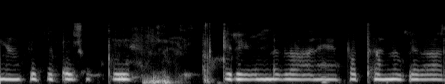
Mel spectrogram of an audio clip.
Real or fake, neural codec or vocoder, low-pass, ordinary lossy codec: fake; codec, 24 kHz, 1.5 kbps, HILCodec; 7.2 kHz; none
